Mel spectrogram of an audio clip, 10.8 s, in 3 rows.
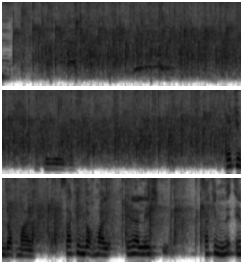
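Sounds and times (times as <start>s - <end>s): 
audience applause: 0.0s - 10.4s
speech: 4.2s - 4.8s, 6.9s - 10.7s.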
